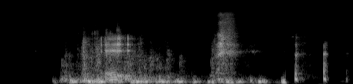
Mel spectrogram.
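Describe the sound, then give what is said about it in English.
Dogs, a blue heeler and a pit bull, bark and yowl in the background: a drawn-out, whining vocalization followed by a few short, sharp barks, moderately loud, with no one talking over them. “Can you hear the dogs in the background?”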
